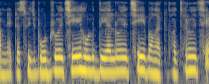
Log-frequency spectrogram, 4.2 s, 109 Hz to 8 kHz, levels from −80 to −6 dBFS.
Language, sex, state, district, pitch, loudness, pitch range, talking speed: Bengali, female, Odisha, Malkangiri, 205 Hz, -14 LUFS, 190-215 Hz, 170 wpm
